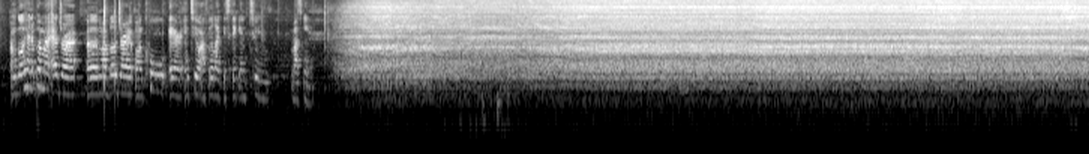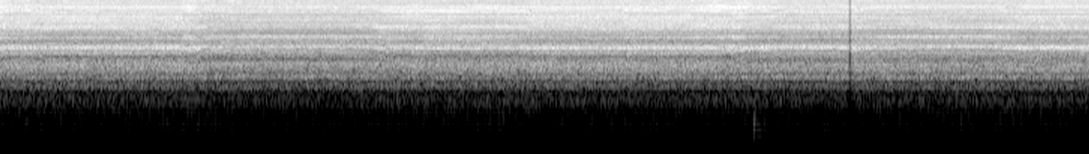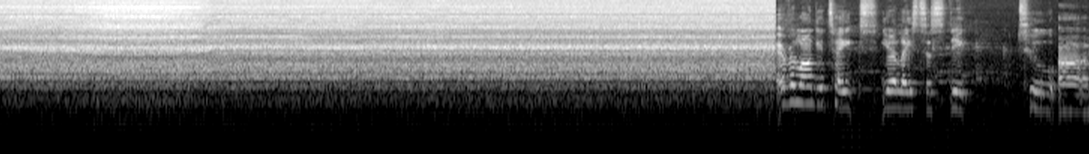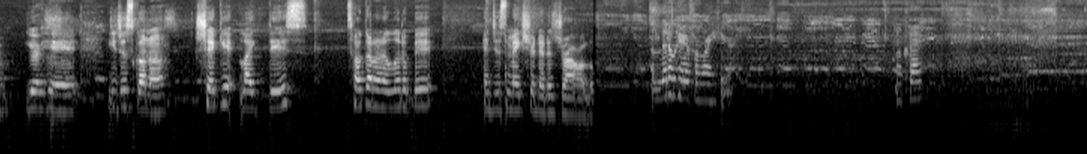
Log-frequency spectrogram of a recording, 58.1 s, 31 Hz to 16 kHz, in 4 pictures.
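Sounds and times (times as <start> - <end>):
blow dryer running: 4.4 - 39.4.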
